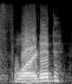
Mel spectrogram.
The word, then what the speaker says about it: thwarted: The, the W is not silent in that one like it is in sword, but thwarted. You have to make sure you pronounce the W when you say that one.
